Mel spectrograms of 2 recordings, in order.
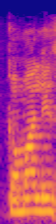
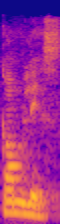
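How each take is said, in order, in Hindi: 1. म और ल के बीच पूरा स्वर सुनाई देता है। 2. म सीधे ल से जुड़ता है, बीच में कोई स्वर नहीं। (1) "कमालेश नहीं" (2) "टूटा हुआ आधा म का ही उच्चारण हो रहा है"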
